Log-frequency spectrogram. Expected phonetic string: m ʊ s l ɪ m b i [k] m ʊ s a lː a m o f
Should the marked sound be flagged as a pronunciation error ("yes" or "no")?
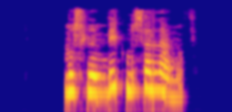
no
